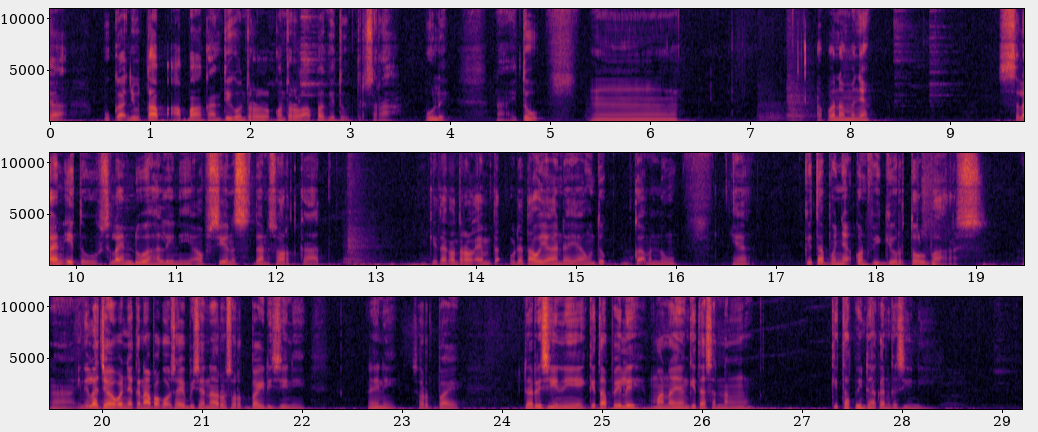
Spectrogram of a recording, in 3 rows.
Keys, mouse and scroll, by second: 4.6-5.0 scroll down 2, 9.0 click, 11.3-12.6 drag, 16.2 click, 18.6 click, 23.5 click, 24.6 click, 25.2-26.6 scroll down 1.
